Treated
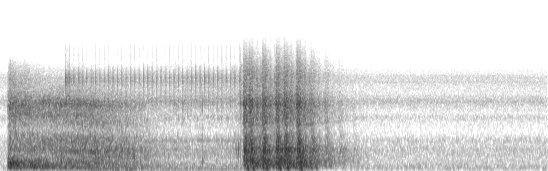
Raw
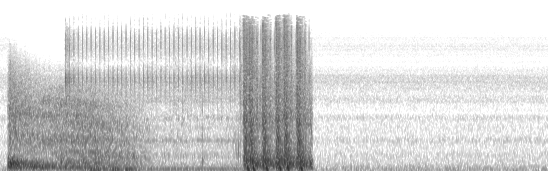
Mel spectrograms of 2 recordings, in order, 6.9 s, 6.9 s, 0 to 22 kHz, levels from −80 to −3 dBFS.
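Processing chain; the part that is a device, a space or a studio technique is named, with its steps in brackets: frequency-shifting delay pedal into a guitar cabinet (frequency-shifting echo 175 ms, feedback 44%, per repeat +38 Hz, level -11.5 dB; cabinet simulation 86–3600 Hz, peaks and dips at 510 Hz +9 dB, 970 Hz -8 dB, 1.8 kHz +9 dB, 2.6 kHz -5 dB); trim +1.5 dB

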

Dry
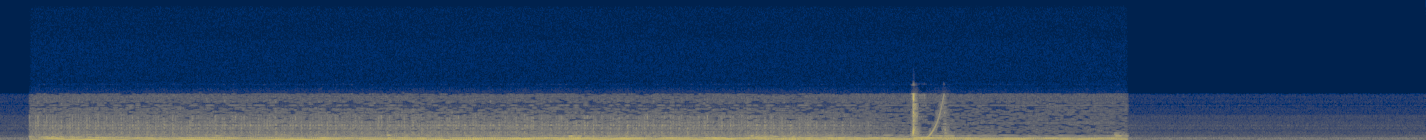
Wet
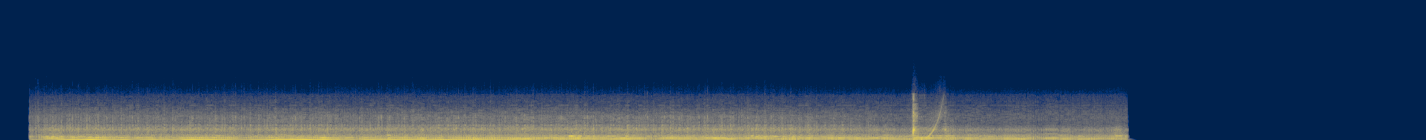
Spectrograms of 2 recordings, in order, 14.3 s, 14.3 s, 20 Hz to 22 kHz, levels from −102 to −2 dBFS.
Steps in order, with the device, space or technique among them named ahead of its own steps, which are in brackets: blown loudspeaker (crossover distortion -36.5 dBFS; cabinet simulation 130–3900 Hz, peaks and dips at 160 Hz +10 dB, 470 Hz +5 dB, 670 Hz +9 dB, 1.2 kHz -3 dB, 1.7 kHz +10 dB, 2.7 kHz -8 dB); trim +7.5 dB

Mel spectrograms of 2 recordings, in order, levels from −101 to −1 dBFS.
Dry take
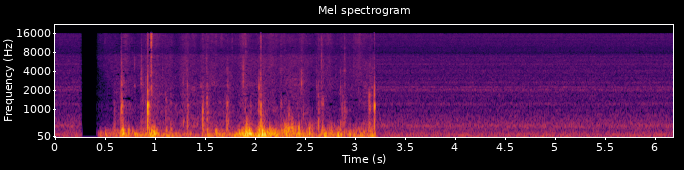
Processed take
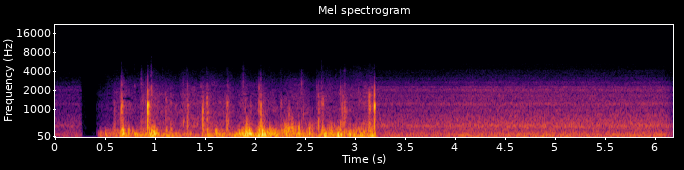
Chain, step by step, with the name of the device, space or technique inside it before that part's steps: action camera in a waterproof case (low-pass 1.7 kHz 24 dB/octave; level rider gain up to 13 dB; trim -1 dB; AAC 64 kbps 16 kHz)

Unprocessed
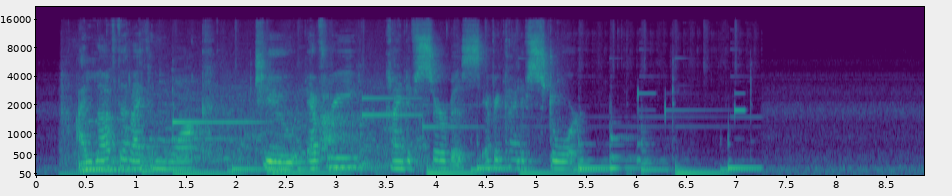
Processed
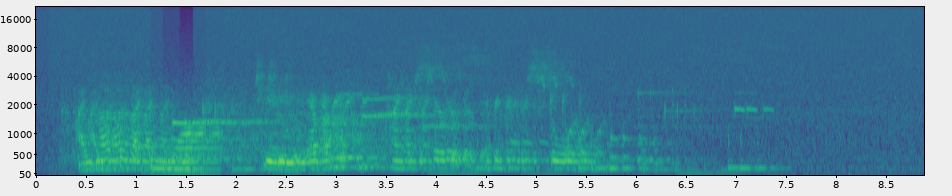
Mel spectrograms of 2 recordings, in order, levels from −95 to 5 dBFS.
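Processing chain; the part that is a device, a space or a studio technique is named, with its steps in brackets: wax cylinder (band-pass 320–2600 Hz; wow and flutter; white noise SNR 12 dB); 1.14–1.57 s: RIAA curve playback; loudspeakers at several distances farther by 42 m -2 dB, 99 m -7 dB; trim +7 dB

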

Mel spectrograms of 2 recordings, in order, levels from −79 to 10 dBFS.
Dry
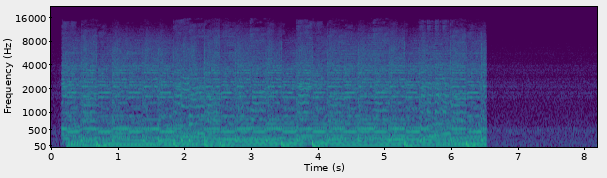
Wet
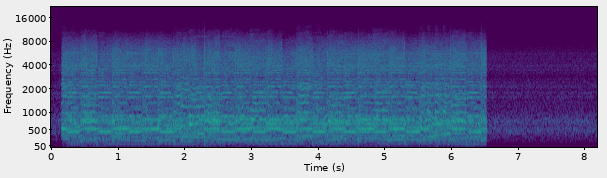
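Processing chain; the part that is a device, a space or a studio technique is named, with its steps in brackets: intercom (band-pass 420–4900 Hz; peaking EQ 740 Hz +10 dB 0.55 oct; saturation -17 dBFS, distortion -25 dB); resonant high shelf 3.8 kHz +7 dB, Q 1.5

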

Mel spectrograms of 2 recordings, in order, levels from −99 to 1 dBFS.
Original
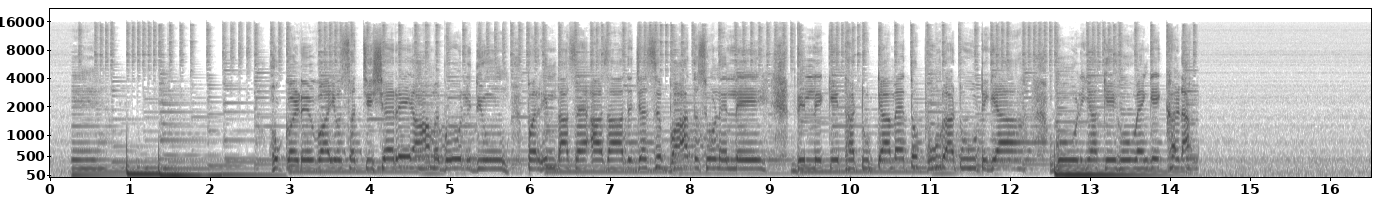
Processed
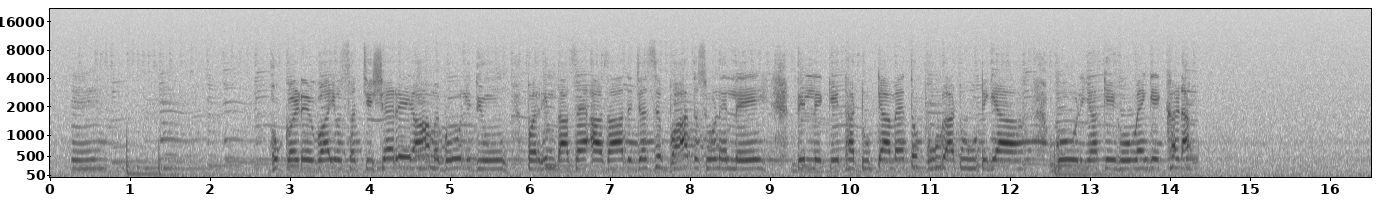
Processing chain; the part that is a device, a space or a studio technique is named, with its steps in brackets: horn gramophone (band-pass 240–4200 Hz; peaking EQ 830 Hz +8 dB 0.26 oct; wow and flutter; pink noise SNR 17 dB)

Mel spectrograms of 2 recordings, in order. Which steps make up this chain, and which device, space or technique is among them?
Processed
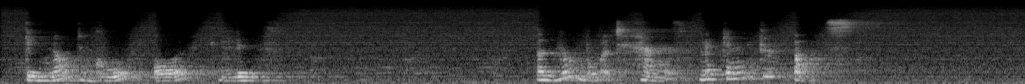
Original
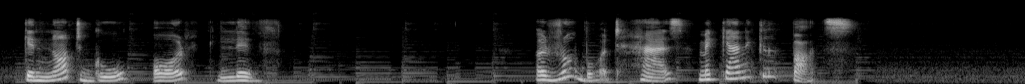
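horn gramophone (band-pass 210–3900 Hz; peaking EQ 1.1 kHz +4.5 dB 0.77 oct; wow and flutter; pink noise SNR 19 dB); low-pass that closes with the level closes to 400 Hz, closed at -12 dBFS; bass shelf 150 Hz -4 dB; two-slope reverb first 0.24 s, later 1.9 s, from -18 dB, DRR -9 dB; trim -6 dB

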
